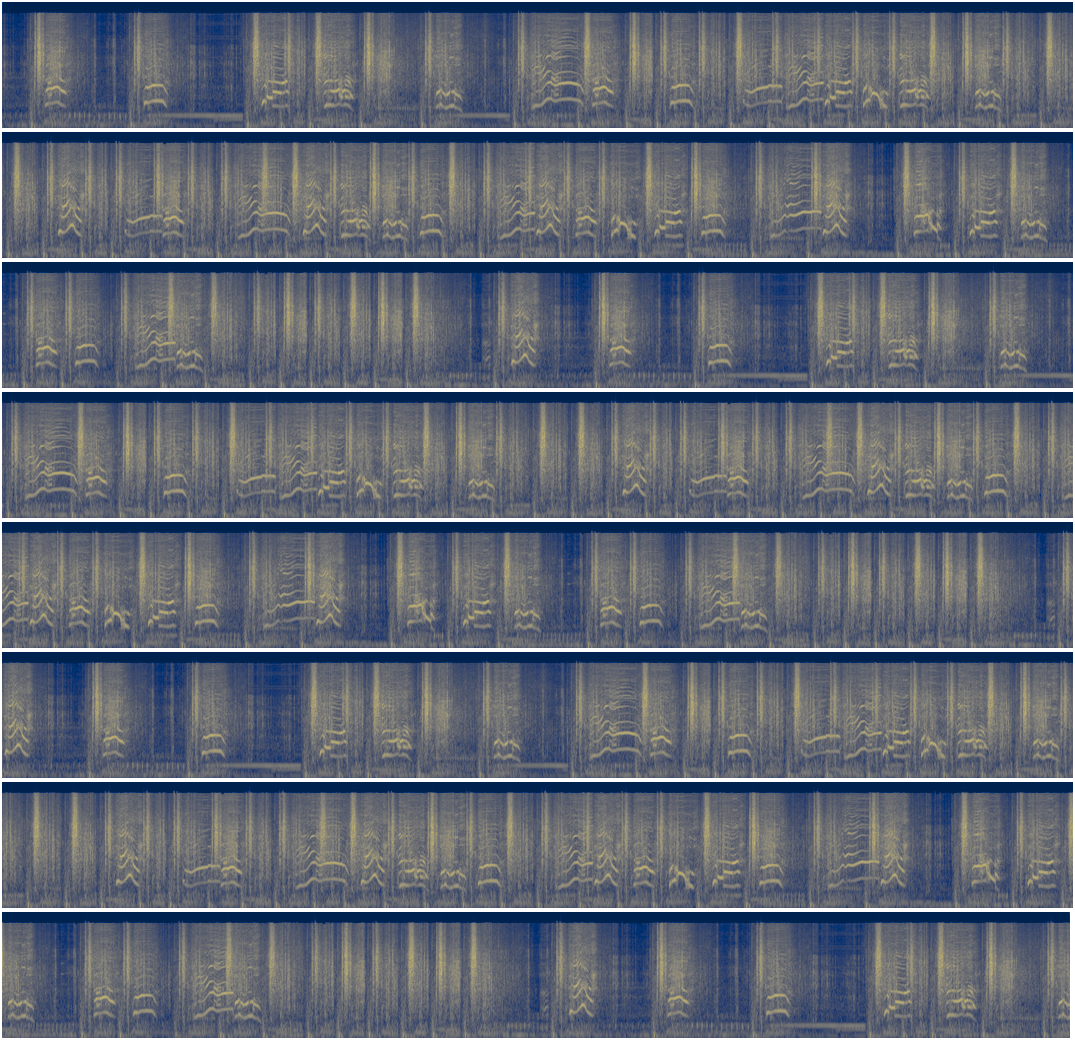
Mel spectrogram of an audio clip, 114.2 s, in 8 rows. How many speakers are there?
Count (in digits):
0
